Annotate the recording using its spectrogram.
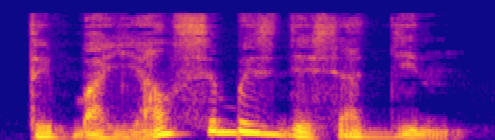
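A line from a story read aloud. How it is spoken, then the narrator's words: Anxious whisper. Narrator (Russian): жена тревожным шепотом спросила меня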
